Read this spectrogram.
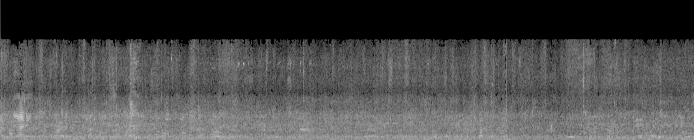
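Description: A large crowd of men and women murmurs and talks outdoors.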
